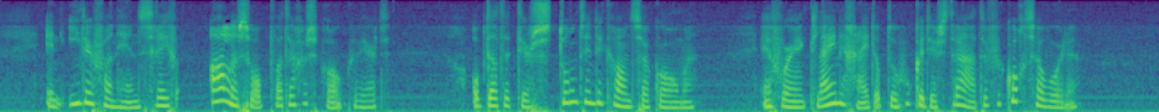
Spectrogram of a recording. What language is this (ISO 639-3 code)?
nld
